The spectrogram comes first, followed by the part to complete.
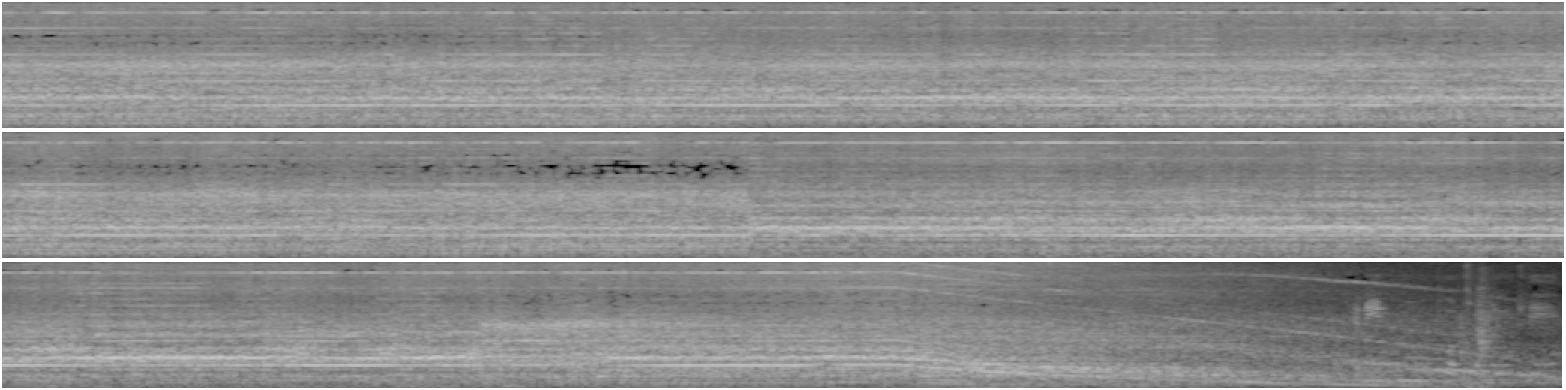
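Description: Bissell Pet Pro upright carpet washer running steadily with a constant motor whine. Near the end it is switched off, and the whine falls in pitch and fades as the motor winds down.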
